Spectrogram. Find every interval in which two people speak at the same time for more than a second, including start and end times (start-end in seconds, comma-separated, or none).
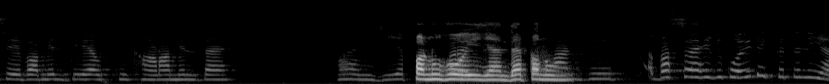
none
